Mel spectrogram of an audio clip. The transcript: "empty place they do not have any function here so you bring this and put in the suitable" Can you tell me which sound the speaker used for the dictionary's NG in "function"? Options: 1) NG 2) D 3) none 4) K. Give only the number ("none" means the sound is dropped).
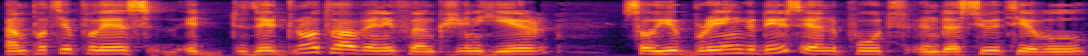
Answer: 1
